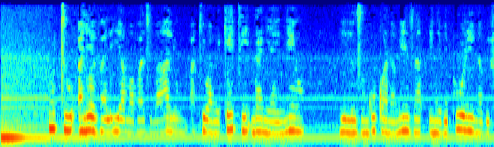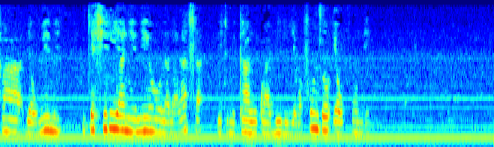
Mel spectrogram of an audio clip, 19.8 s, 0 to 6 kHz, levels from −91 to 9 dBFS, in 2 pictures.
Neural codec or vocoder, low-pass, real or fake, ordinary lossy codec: none; 5.4 kHz; real; MP3, 24 kbps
